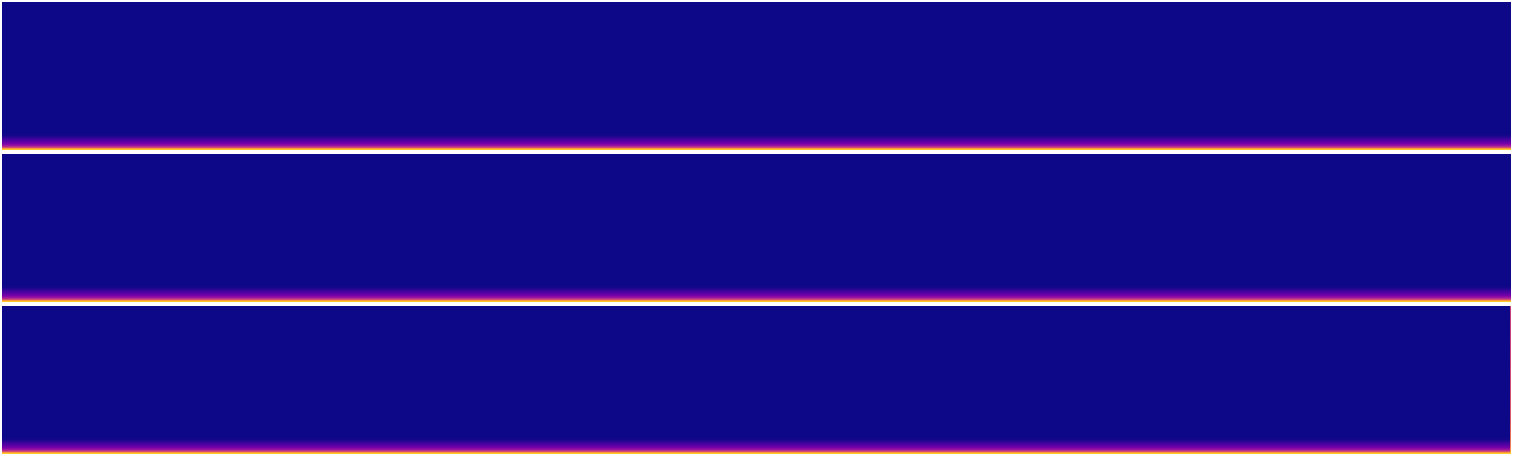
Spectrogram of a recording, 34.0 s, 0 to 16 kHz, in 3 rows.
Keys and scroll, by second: 0.8 typing, 1.0 Return, 4.4-6.5 typing, 7.7-8.9 typing, 10.4-10.7 typing, 11.1 Return, 17.3 super+2, 21.1 ctrl+c, 21.9 super+1, 22.8 ctrl+v, 23.3 Return, 28.2 super+2, 30.8 ctrl+c, 32.0 super+1, 32.8 ctrl+v, 33.3 Return.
